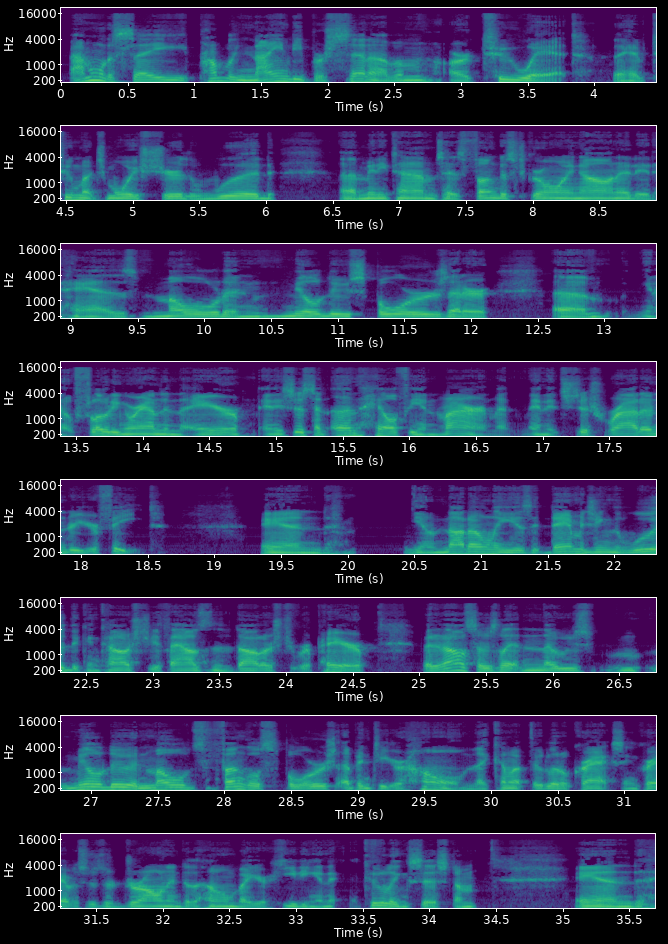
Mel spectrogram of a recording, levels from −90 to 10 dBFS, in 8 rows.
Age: 50-69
